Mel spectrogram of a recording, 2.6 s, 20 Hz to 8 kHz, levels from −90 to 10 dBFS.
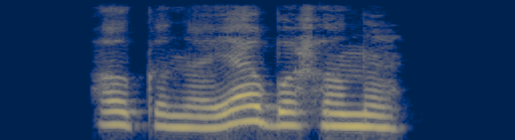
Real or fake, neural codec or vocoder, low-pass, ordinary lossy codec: fake; codec, 16 kHz in and 24 kHz out, 2.2 kbps, FireRedTTS-2 codec; 7.2 kHz; Opus, 32 kbps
